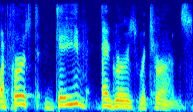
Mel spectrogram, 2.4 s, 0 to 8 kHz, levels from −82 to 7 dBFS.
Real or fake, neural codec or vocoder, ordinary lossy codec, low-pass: fake; codec, 24 kHz, 1.5 kbps, HILCodec; MP3, 64 kbps; 7.2 kHz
